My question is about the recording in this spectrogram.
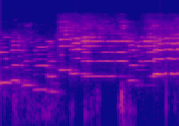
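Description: Fiddle playing a lively jig tune, note following note in quick succession, with a plucked string accompaniment beneath.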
